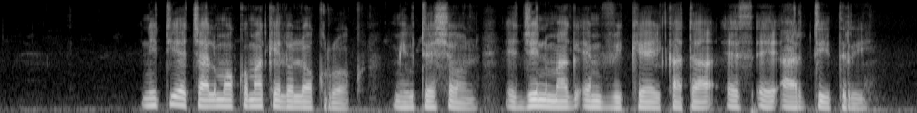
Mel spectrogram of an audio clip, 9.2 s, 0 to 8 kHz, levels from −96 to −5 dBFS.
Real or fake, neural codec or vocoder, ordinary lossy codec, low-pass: real; none; none; none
